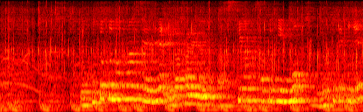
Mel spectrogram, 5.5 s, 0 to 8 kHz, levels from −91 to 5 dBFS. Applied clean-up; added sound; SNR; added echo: none; Applause / Cheering; 19 dB; reverberation time 1.0 s.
